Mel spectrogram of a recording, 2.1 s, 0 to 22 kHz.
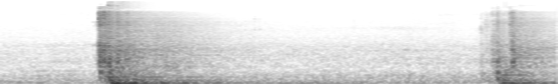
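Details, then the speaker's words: Hyundai HB20 front door closing with two hard, bright metallic bangs and failing to latch properly, from a worn latch; the rear door closes silently. "porta não fecha direito e ainda fica fazendo esse barulho ó não fechou ainda tá vendo bater bem forte"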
